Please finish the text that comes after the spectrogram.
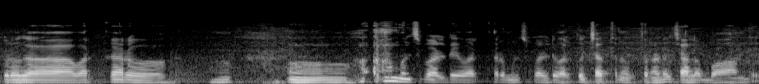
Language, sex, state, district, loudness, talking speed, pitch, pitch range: Telugu, male, Andhra Pradesh, Sri Satya Sai, -18 LUFS, 100 wpm, 105 Hz, 100-110 Hz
